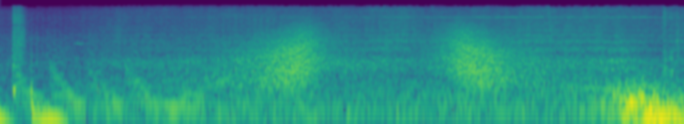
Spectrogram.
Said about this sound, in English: James with his second time taking a helicopter.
